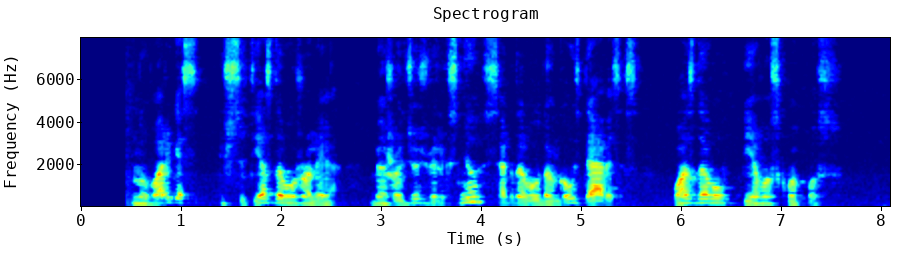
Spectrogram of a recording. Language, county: Lithuanian, Vilnius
